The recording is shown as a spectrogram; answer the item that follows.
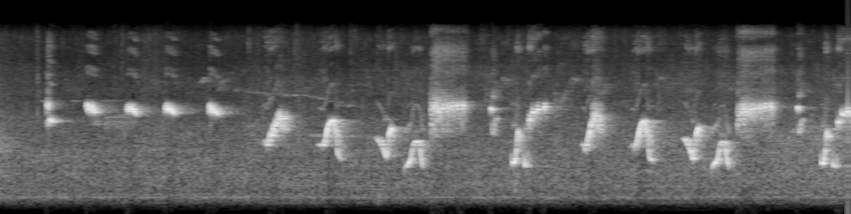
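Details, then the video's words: White-rumped shama from Sumatra singing, its song used as a lure to prompt other shamas to sing: rich series of clear whistled phrases, some steady and some sharply falling or rising, delivered in quick succession with short pauses. "Pancingan suara murai batu asli sumatra"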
